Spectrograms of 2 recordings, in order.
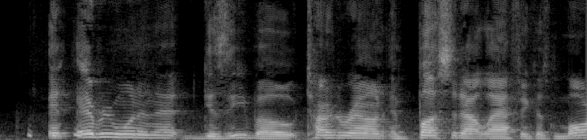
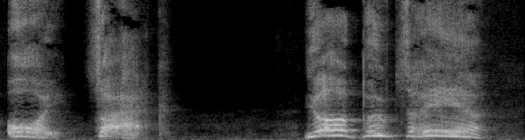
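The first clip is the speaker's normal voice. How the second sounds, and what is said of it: Loud thick Cockney English accent. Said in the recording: “super cool Cockney English guy. And he had this really thick accent... He was really loud.”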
